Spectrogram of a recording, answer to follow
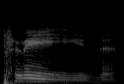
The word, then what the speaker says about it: plane: Vowel A with a hat. The last vowel, when you write it, does not sound. Pronunciation plain, plain.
